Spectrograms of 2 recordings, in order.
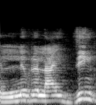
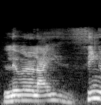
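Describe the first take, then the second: First: लिबरलाइजिंग with voiced "z", ending in ज़िंग; correct z sound. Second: लिबरलाइजिंग said with "s", ending in सिंग; wrong s sound. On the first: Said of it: "यहाँ पर ज पढ़ा गया". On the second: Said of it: "अब एस नहीं पढ़ेंगे". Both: Shown as a demonstration.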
